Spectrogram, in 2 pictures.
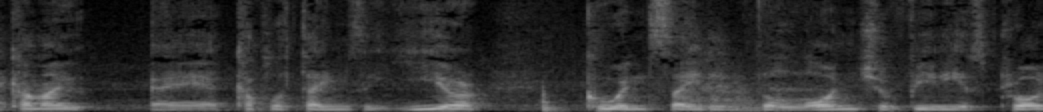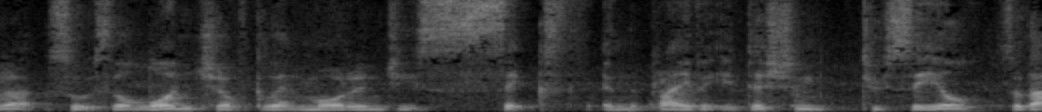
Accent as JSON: {"language": "English", "region": "Scotland", "country": "United Kingdom", "said": "as a Scotsman, of course, whisky is our national drink"}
